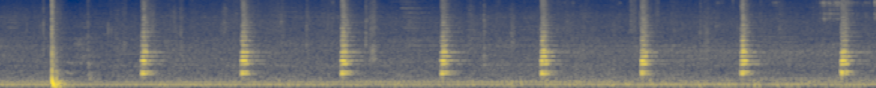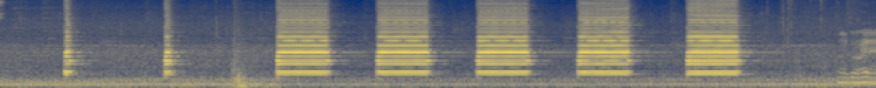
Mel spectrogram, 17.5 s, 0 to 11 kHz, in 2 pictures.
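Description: Factory alarm on a 2018 GMC Denali truck, set off by pounding on the glass: evenly spaced sharp horn chirps, then a faster series of longer, loud honks, all close over a low steady hum.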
